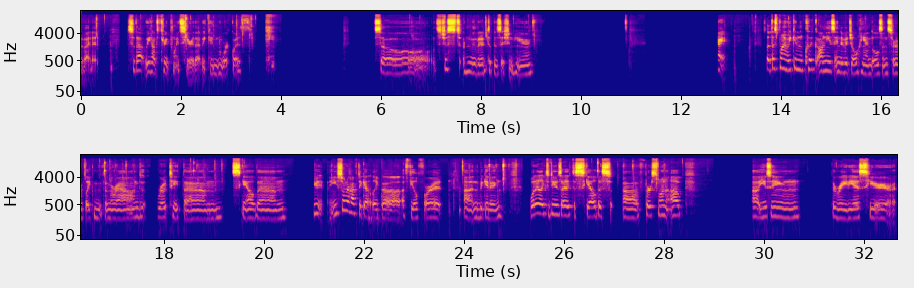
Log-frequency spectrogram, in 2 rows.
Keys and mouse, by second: 0.5 alt+click, 2.2 alt+click, 3.1 e, 3.5 alt+click, 4.4-6.6 drag, 6.8 alt+click, 7.5 click, 8.1 w, 8.6 click, 9.1 e, 9.4 click, 10.1 w, 11.0 click, 12.0 click, 13.4 click, 14.4 alt+middle click, 14.6 alt+click, 15.7-16.7 drag, 16.9 ctrl+z, 17.8 click, 18.7 ctrl+z, 19.0 r, 19.6-20.7 drag, 20.9 ctrl+z, 25.7 click, 26.7 ctrl+z, 27.4 w, 27.8 e, 28.4 click, 30.2-32.6 drag.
